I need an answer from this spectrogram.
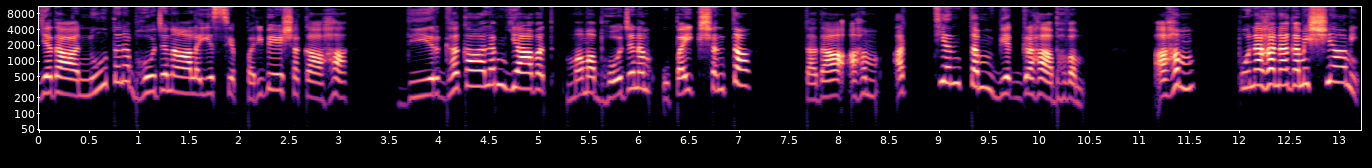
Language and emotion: Sanskrit, disgusted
